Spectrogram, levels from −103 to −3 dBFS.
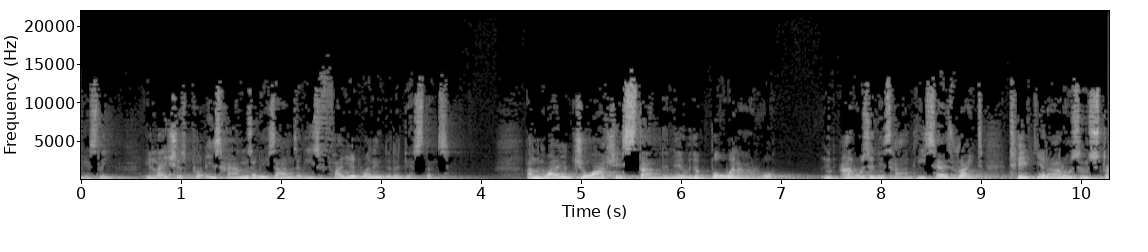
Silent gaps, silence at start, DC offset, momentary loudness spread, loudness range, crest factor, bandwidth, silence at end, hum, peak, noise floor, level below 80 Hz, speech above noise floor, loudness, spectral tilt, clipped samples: none; 0 s; under 0.1%; 11 LU; 3 LU; 16 dB; 15 kHz; 0 s; none; -12 dBFS; -59 dBFS; -56 dBFS; 32 dB; -28 LUFS; -6 dB/octave; under 0.1%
